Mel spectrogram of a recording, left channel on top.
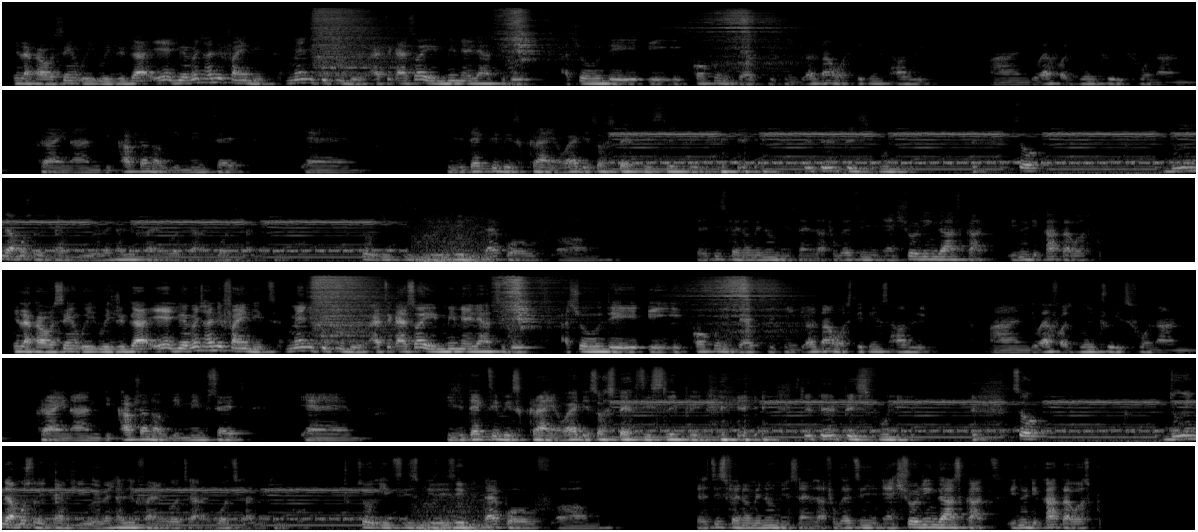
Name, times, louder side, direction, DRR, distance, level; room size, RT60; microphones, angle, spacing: voice 1, 0.1-9.3 9.9-12.0 12.3-14.4 14.9-15.6 16.4-21.1 21.6-22.5 23.5-26.9 27.4-30.0 30.8-34.9, right 5 dB, 70° right, 0.5 m, -36 dB
sound 1, 3.0-4.2 4.9-5.8 6.7-8.0, right 7 dB, 25° right, 2.4 m, -38 dB
sound 2, 18.0-28.8, left 1 dB, 5° left, 0.4 m, -42 dB
13.5 x 6.1 x 4.2 m
head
